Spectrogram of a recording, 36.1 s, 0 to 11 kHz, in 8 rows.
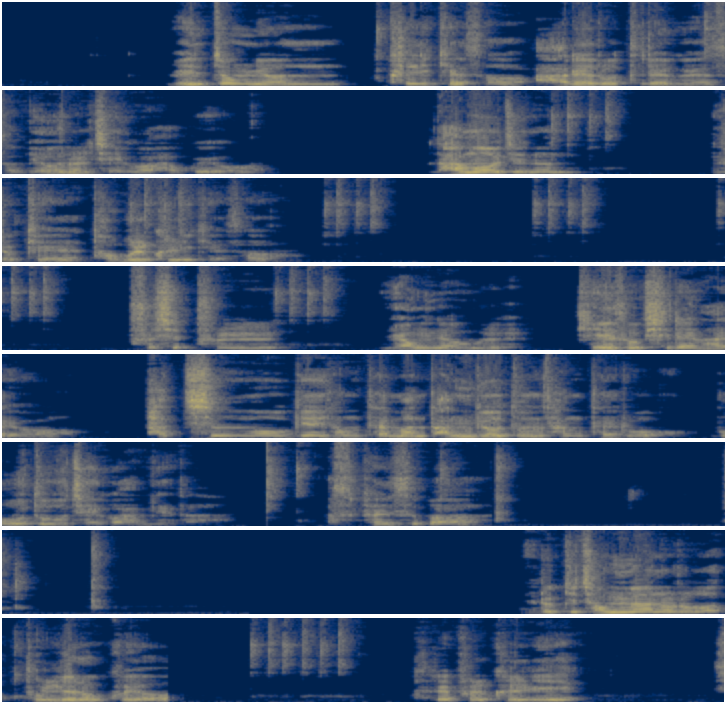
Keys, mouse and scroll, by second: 2.3-4.3 drag, 7.9 click, 8.1 click, 9.8 click, 10.0 click, 11.0 click, 12.3 click, 12.5 click, 13.4 click, 13.6 click, 15.2 click, 15.4 click, 24.4 click, 24.6 space, 25.2 click, 25.6-27.0 middle drag, 27.6-31.6 middle drag, 33.1 click, 33.3 click, 33.5 click.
